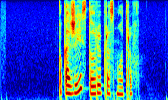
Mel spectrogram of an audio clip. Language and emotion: Russian, neutral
